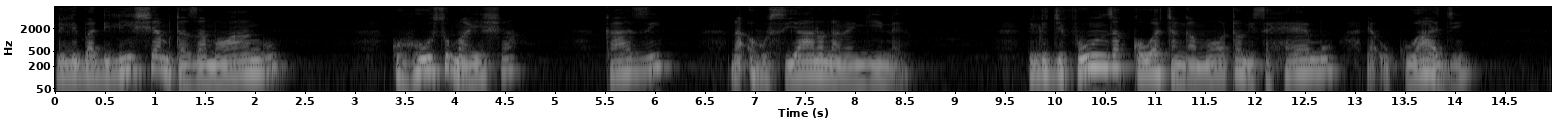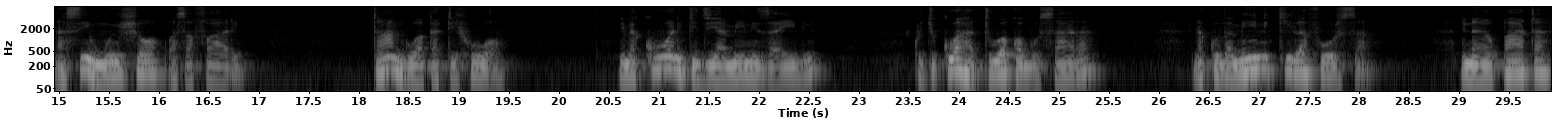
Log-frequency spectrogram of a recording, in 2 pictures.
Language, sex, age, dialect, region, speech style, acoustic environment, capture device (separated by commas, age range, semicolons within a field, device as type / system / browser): Swahili, male, 25-34, Kenya - Mombasa, Kenya, relaxed; focused, silence, desktop / Windows / Chrome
